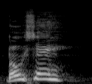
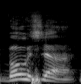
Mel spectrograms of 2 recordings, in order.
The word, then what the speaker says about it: Beauchamp: Yeah, Brother Keith Beauchamp. Now, around here in Louisiana, we really say Beauchamp. They call it Beauchamp. – Actually, you say Beauchamp. Everybody else cannot pronounce French, so they say Beauchamp or Beauchamp.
